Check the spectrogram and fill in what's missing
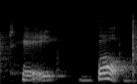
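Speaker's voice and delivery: TABLE in two separate beats, ta... ble; finger-stretched syllables. Shown as a demonstration. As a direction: break TABLE apart with a gap after the first syllable. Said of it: "we'll finger stretch".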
